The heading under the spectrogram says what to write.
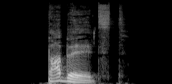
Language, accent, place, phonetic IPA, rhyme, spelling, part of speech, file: German, Germany, Berlin, [ˈbabl̩st], -abl̩st, babbelst, verb, De-babbelst.ogg
- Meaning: second-person singular present of babbeln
